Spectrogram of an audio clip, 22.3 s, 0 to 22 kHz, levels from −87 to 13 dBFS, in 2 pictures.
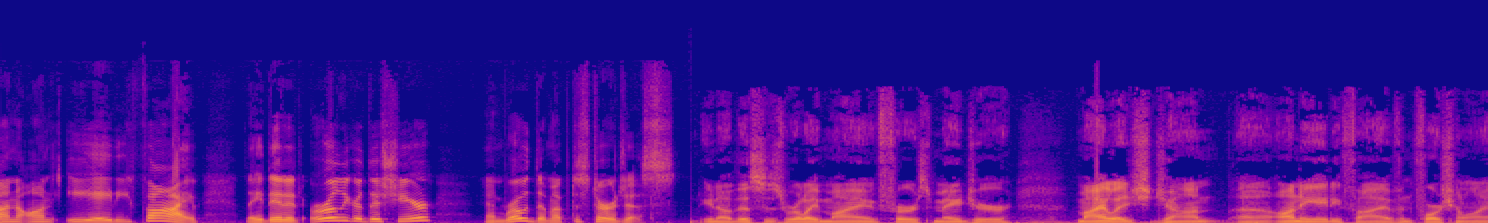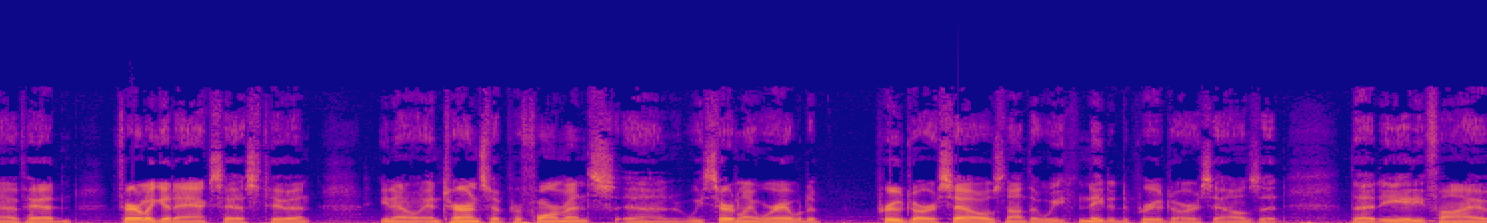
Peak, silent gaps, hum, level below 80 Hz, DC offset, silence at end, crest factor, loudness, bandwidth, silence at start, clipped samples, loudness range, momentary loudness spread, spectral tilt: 0 dBFS; none; none; -38 dBFS; under 0.1%; 0 s; 18 dB; -18 LUFS; 15.5 kHz; 0 s; under 0.1%; 4 LU; 12 LU; -5 dB/octave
